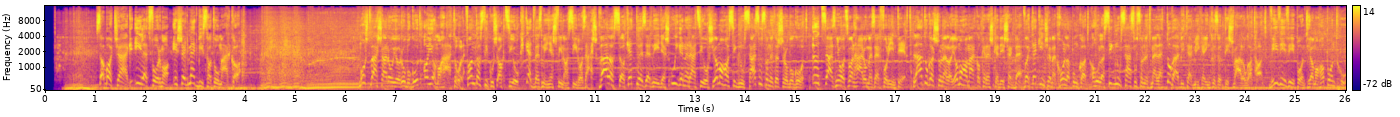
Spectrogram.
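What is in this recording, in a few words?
hungarian male voice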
